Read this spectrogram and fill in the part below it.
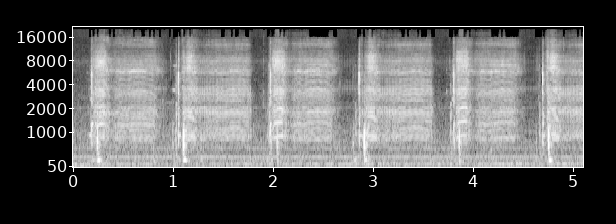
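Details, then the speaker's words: HPI Savage nitro RC monster truck with original 2003 HPI steering servo and a fully charged new battery: labored, straining whirring bursts about every second as it sweeps back and forth. Worn steering servo, replaced. "Alright, so this is with the original HPI servo that come with this in 2003 when it was brand new, with a brand new fully charged up battery. It really struggles there."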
